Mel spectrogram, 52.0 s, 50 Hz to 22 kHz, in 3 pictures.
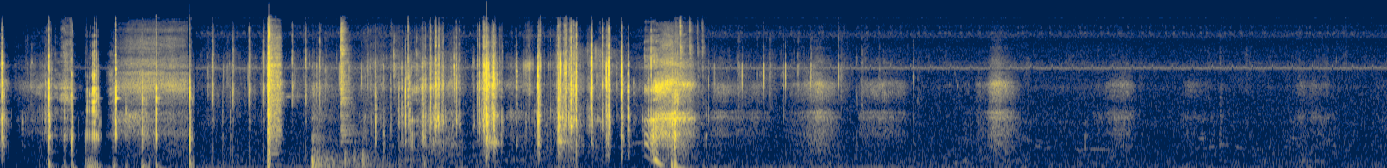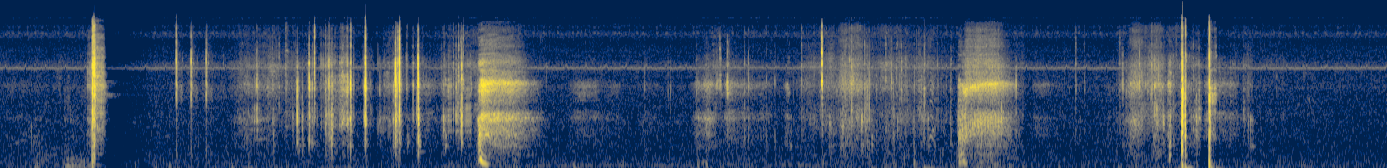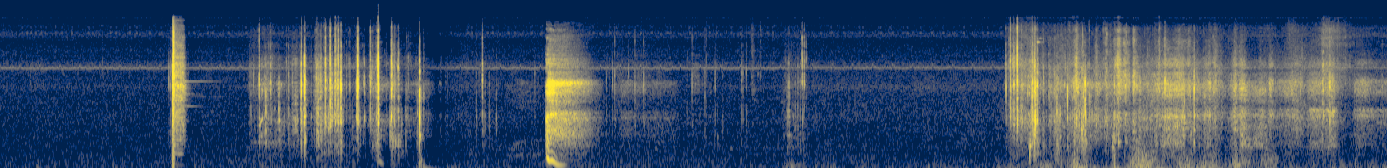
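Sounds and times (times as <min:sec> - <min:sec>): clicks and rattles: 0:00.0 - 0:09.8
airsoft rifle shot crack: 0:03.3 - 0:04.7, 0:36.8 - 0:37.1
spring twang: 0:36.8 - 0:37.3.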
